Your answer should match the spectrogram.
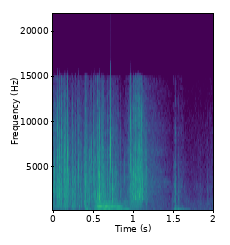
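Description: Plastic packaging around a coil of heater hose crinkling as it is handled, for about the first second, then dying away.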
